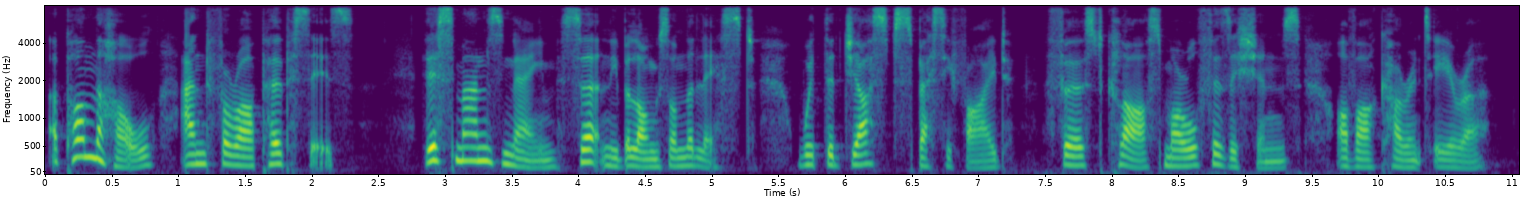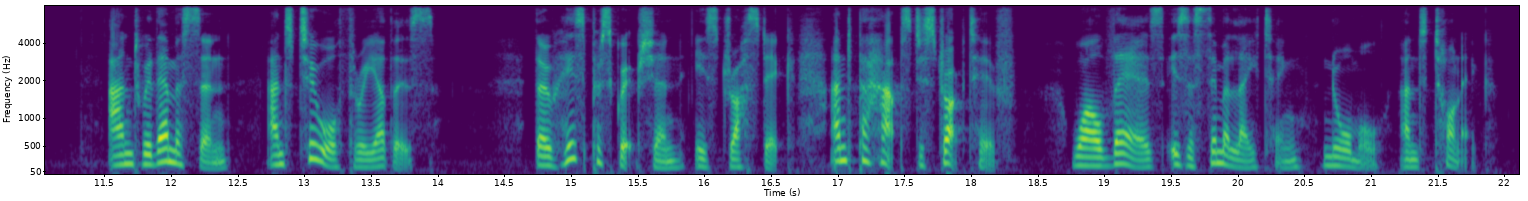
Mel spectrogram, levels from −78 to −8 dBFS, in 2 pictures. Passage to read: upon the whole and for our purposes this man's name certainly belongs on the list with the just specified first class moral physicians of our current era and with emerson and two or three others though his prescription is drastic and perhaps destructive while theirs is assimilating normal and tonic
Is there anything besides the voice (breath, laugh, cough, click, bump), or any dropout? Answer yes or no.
no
